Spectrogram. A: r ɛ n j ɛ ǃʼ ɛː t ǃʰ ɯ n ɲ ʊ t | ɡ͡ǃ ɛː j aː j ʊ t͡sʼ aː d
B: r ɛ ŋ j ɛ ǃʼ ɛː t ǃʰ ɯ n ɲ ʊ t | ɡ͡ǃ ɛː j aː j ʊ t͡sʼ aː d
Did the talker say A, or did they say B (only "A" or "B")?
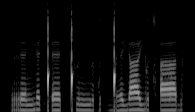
A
